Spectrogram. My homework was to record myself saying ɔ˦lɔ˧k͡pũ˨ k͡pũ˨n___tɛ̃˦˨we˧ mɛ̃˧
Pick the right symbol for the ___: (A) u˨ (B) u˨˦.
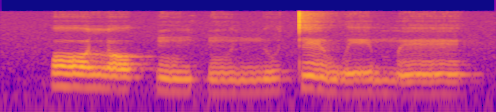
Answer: B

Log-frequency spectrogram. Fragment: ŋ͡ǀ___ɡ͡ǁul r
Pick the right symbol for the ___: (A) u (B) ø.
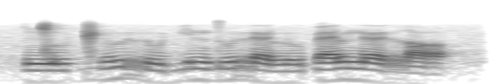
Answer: A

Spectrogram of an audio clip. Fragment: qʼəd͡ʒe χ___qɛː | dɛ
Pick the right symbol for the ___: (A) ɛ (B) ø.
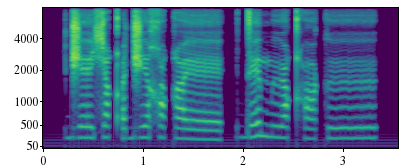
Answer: B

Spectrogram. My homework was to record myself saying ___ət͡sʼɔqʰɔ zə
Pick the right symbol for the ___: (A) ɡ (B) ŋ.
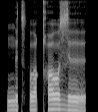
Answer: B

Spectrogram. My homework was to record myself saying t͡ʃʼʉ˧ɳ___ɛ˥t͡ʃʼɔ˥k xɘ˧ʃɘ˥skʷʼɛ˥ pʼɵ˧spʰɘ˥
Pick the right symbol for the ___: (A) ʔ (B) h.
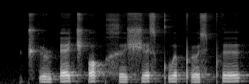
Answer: A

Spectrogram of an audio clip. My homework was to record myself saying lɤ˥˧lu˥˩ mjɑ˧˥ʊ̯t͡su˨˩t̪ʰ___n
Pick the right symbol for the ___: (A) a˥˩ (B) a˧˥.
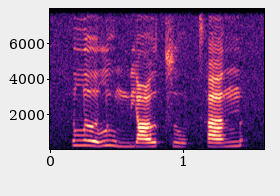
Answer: B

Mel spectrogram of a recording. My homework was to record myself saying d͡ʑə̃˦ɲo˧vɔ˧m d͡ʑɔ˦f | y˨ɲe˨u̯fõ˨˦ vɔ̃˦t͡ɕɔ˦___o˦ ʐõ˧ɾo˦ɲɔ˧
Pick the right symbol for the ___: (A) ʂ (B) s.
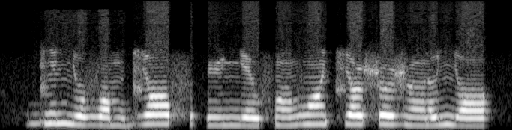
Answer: A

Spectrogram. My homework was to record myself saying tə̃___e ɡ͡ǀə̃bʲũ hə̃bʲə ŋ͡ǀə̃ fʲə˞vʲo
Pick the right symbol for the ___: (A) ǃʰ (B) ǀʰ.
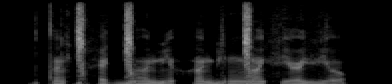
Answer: B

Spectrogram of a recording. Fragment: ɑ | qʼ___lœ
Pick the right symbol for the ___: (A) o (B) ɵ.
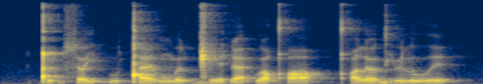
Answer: B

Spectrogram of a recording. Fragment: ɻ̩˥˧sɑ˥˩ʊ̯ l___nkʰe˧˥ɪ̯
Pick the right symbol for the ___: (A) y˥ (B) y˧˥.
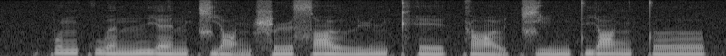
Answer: A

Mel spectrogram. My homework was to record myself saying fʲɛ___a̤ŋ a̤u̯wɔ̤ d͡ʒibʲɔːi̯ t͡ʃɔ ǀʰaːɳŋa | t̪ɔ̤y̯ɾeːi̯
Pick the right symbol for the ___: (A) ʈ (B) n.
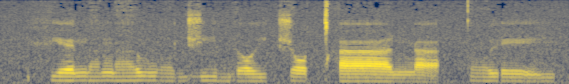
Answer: B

